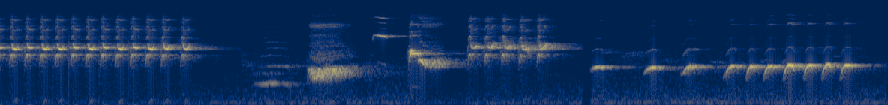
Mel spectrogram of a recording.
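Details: A white-rumped shama in full lure song packed with fill phrases: a rapid chattering trill of about fifteen notes, then varied whistles and buzzy notes, ending in a run of quick repeated rising whistles.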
